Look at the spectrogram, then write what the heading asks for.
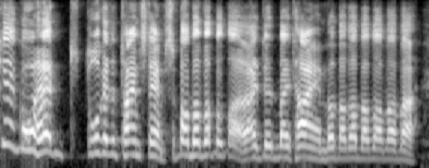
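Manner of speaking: high, sing-song mock of a brushing-off lawyer; mocking dismissive. Man mocking the lawyer brushing off the questions, high and sing-song. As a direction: ham up the lawyer waving it all away. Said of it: "And he's like".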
